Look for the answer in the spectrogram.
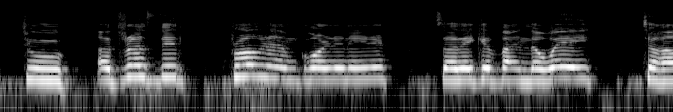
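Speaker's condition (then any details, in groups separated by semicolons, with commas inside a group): Cerebral palsy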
